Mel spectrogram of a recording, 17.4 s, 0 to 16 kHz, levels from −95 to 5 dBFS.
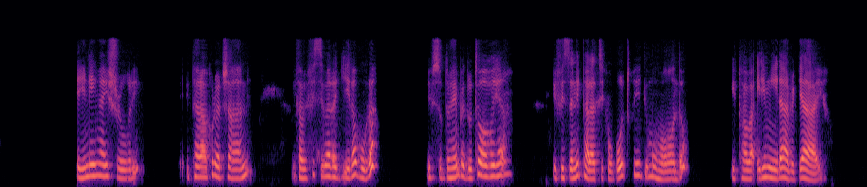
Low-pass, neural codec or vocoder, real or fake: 7.2 kHz; codec, 16 kHz, 0.8 kbps, ZipCodec; fake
